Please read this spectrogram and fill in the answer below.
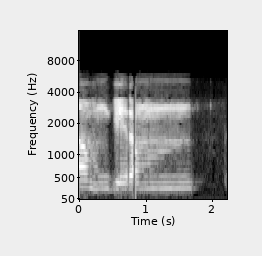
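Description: A man chanting a Sanskrit verse in a melodic recitation voice. His pitch glides at first, then he holds one long steady note that breaks off near the end.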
